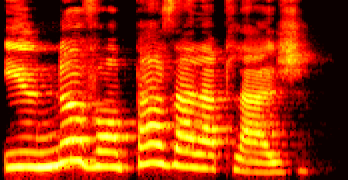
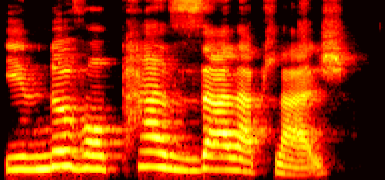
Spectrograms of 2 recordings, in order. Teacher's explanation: I have to pronounce the S on the end of pas, and it's because there's a vowel coming after it.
